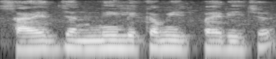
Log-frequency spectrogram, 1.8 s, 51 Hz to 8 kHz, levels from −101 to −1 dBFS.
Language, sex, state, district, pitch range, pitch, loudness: Garhwali, male, Uttarakhand, Tehri Garhwal, 120-130 Hz, 125 Hz, -16 LUFS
